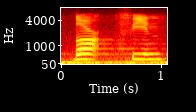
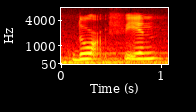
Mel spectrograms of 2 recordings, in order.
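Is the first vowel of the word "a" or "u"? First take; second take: a; u. First: The first vowel is an open "a" sound. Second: The first vowel is a rounded "u" sound. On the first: "Boleh huruf dha-nya fathah" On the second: "Boleh dibaca dengan harokat dhammah"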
